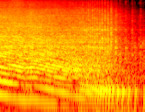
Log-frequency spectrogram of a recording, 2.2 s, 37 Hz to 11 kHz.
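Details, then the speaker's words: 1998 Kawasaki KX250 two-stroke with rebuilt top and bottom end: screams at high revs with throttle fully closed, then slowly winds down, also diesels after kill switch; high idle, suspected air leak possibly through crankshaft seals. "that was at idle woo yeah I told you it's was bad for it to run it got that high with zero throttle opening it has to be air leak pulling air from somewhere"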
